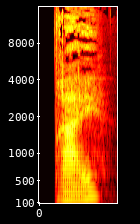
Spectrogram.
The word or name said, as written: DREJEDES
